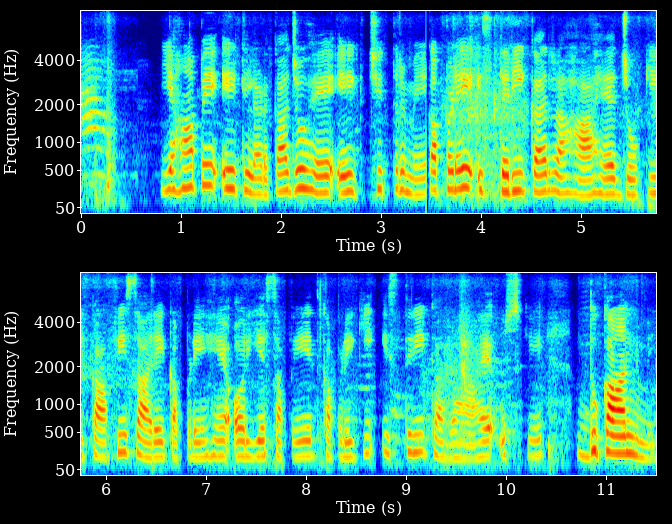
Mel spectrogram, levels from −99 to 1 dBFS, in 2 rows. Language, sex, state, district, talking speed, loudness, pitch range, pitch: Hindi, female, Bihar, Lakhisarai, 165 wpm, -22 LUFS, 185-235 Hz, 210 Hz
